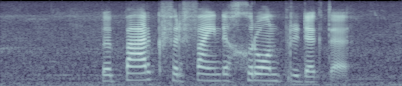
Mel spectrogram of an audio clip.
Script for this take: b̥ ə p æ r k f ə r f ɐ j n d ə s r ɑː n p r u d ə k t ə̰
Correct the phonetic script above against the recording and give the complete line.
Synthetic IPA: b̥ ə p æ r k f ə r f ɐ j n d ə χ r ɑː n p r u d ə k t ə̰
